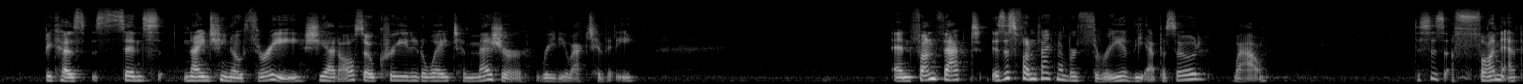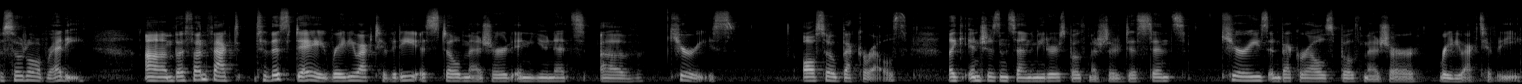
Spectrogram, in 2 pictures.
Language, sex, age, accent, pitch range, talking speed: English, female, 20-39, American, 155-210 Hz, 120 wpm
